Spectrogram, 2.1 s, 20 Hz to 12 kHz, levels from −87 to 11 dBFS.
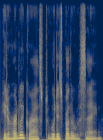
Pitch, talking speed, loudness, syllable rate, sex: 185 Hz, 260 wpm, -16 LUFS, 6.1 syllables/s, female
